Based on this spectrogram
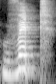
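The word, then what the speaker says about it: weight: अर्थ उच्चता तापरे एठी देखंतु वे वे ओके वेट एठी वे आई बी एठी साइलेंट होची वे तापरे जी एच को ट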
